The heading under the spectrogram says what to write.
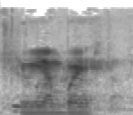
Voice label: "yanbae", minamiyamagata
